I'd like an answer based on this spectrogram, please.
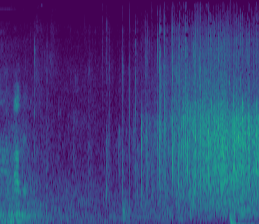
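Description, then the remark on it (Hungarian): An audience bursts into applause at the end of Pope Francis's general audience. Scattered claps at first swell into a loud, dense wash of clapping that keeps building; a brief voice is heard at the start. “Ezzel a tapssal ér véget a Ferenc pápa általános kihallgatása.”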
